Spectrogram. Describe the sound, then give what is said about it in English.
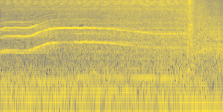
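A lawnmower engine drones steadily as someone cuts the grass outside, its whine rising in pitch early on and then holding a sustained buzzing tone, loud and continuous with no one talking. “Charlie is outside cutting the grass.”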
